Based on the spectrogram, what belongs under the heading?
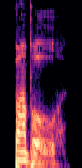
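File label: "bubble", English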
